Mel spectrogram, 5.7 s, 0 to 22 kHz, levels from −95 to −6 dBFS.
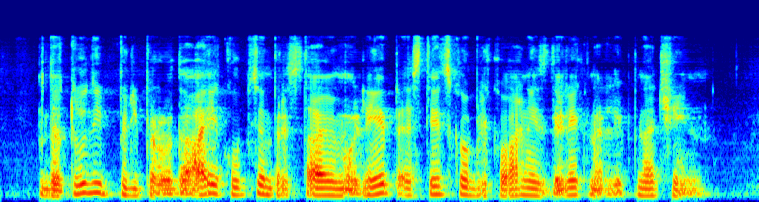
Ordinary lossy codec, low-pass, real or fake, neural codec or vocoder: none; none; fake; vocoder, 22.05 kHz, 80 mel bands, HiFi-GAN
